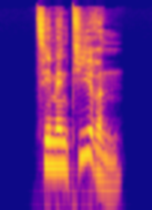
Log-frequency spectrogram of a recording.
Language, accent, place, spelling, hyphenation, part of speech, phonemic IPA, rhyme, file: German, Germany, Berlin, zementieren, ze‧men‧tie‧ren, verb, /ˌt͡semɛnˈtiːʁən/, -iːʁən, De-zementieren.ogg
- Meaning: to cement (to affix with cement; to make permanent)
